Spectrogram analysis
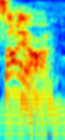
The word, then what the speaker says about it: scion: pretty good from sternocleidos scion is pronounced scion psy like die with an ass on thank you get out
